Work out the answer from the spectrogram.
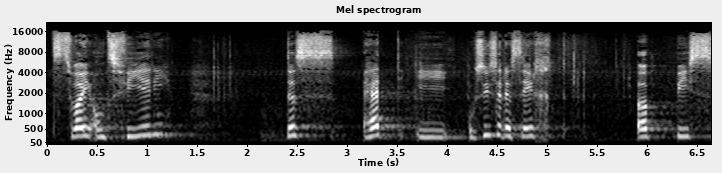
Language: Swiss German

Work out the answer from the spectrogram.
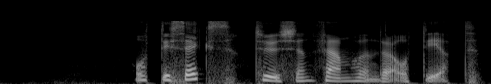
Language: Swedish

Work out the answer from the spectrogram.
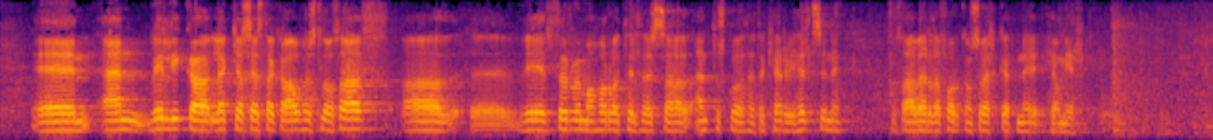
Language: Icelandic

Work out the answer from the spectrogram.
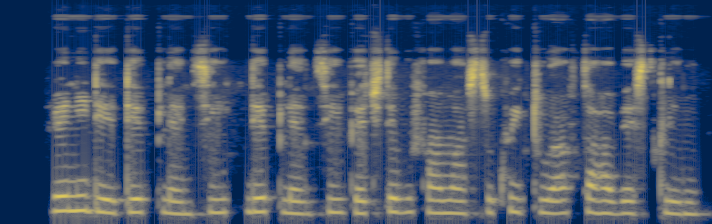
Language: Nigerian Pidgin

